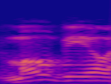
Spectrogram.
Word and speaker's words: Mobile: I was down in Mobile, I have to say it right, Mobile, Alabama, for the Junior Miss Pageant last evening.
